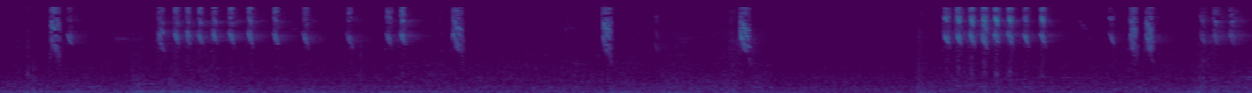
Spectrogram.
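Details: Chirping female Double-collared seedeater calling to excite males into singing. Thin, high-pitched chirps come in irregular runs and lone notes, with a dense rapid burst of about eight chirps late in the sequence. Background is quiet.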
